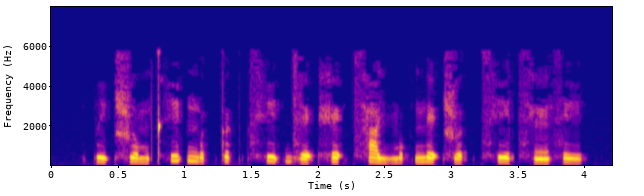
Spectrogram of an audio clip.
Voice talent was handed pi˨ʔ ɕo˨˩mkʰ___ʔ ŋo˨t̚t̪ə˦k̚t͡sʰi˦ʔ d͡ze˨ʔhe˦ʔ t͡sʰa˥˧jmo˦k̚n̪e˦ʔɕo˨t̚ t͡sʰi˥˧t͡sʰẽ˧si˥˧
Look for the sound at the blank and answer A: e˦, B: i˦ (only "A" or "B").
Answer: B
